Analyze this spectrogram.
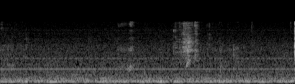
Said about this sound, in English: You get a sip of this whiskey.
